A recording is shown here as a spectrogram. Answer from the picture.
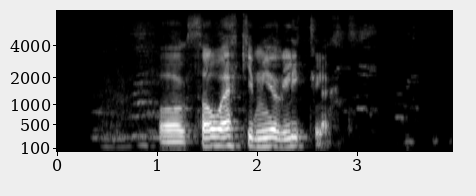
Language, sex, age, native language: Icelandic, male, 40-49, Icelandic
